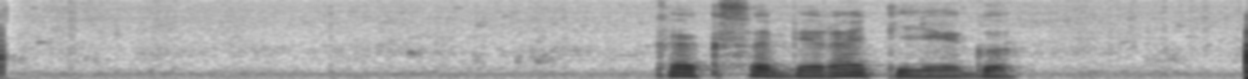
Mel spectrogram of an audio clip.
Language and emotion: Russian, neutral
